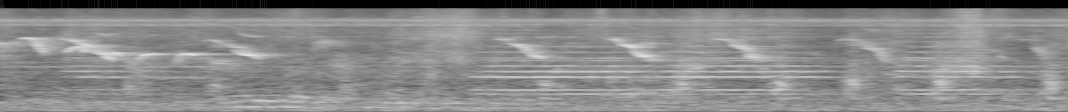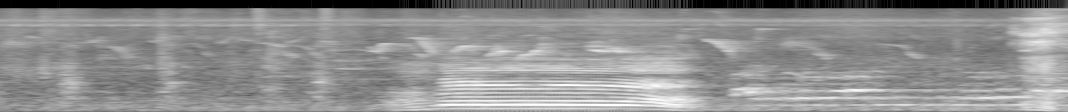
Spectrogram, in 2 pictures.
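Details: Friesian cow, nine months pregnant with her first calf, in Bangladesh: one loud harmonic moo of about a second near the eighth second, then a shorter lower call, over earlier chirping birds and faint speech.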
